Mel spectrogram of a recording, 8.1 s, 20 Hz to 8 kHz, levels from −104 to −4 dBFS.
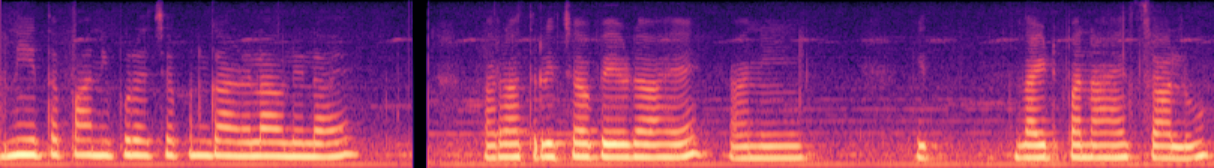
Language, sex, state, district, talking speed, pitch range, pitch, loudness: Marathi, female, Maharashtra, Mumbai Suburban, 105 wpm, 215-250 Hz, 230 Hz, -14 LUFS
